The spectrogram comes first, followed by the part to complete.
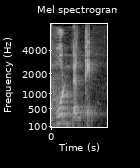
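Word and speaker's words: مدقع: Wa qauluhu mudqi, tadi ada disebut dalam hadis itu mudqi bi dhammi awalihi mu, sukun dal mud, kasril qaf qi, mudqi, cara membacanya mudqi.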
